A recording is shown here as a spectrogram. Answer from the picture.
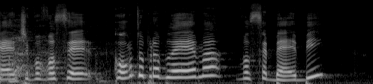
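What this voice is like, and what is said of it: Usual voice. Nothing is said of it.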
